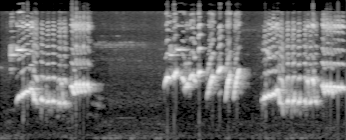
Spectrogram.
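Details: White-rumped shama lure song for training captive birds: three loud bursts of fluttering, warbled whistles sliding between mid and high pitches, separated by brief silences.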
